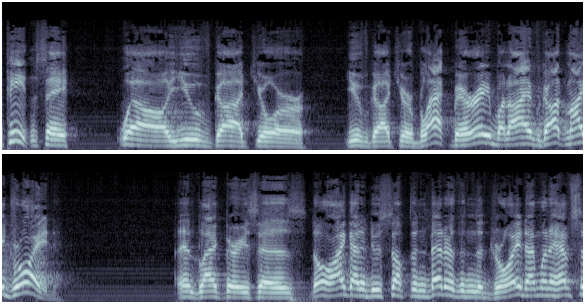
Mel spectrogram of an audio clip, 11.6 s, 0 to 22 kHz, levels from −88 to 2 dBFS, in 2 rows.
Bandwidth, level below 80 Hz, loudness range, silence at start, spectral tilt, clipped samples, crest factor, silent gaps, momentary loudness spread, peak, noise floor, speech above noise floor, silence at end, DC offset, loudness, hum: 12.5 kHz; -56 dBFS; 2 LU; 0.05 s; -5 dB/octave; under 0.1%; 14 dB; none; 5 LU; -4 dBFS; -56 dBFS; 40 dB; 0 s; under 0.1%; -17 LUFS; 60 Hz at -50 dBFS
